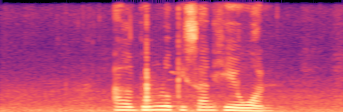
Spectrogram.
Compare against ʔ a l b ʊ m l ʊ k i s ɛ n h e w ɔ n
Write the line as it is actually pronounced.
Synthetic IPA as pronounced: ʔ a l b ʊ m l u k i s a n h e w ɔ n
